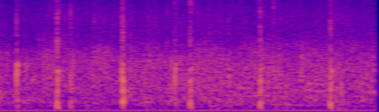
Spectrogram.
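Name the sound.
round of applause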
